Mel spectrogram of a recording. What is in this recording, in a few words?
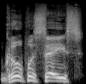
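Speech Pilots Torpedo, Brazilian Portuguese; World Of Warships; PT BR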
